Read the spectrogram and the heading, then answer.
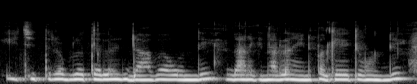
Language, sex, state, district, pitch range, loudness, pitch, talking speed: Telugu, female, Telangana, Hyderabad, 215-235 Hz, -11 LUFS, 225 Hz, 145 wpm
